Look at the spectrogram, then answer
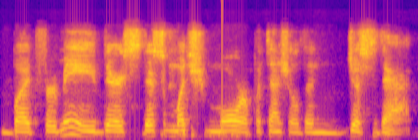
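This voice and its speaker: A man's voice: medium pitch, fairly even intonation, husky, no echo. Filipino guy, bicol first language, stop-start chatty answers, kinda dull lo-fi dry sound. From Philippines. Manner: halting, many restarts and fillers, laughs lightly. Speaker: guest, email copywriter. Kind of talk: casual interview answers.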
